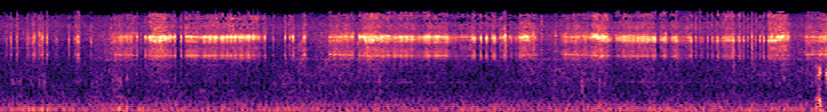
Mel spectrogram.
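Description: A fishing line is reeled in on a spinning reel, which whirs as it is cranked.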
